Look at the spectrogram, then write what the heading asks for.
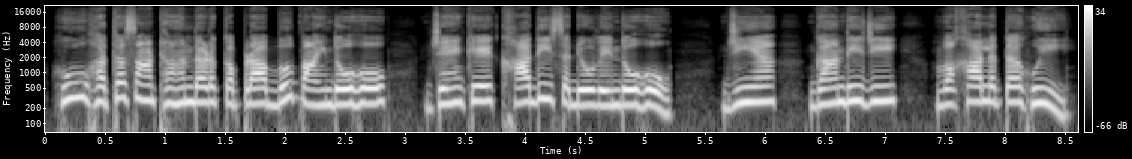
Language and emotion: Sindhi, neutral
